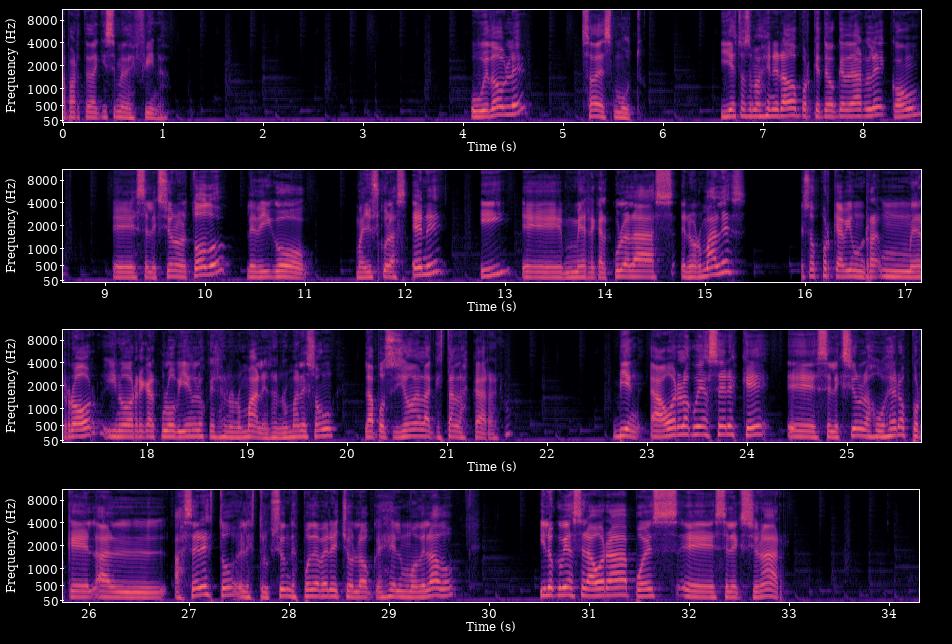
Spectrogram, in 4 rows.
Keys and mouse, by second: 1.8-4.5 middle drag, 2.5 Tab, 4.5 w, 6.1-8.1 middle drag, 8.1 Tab, 9.3 a, 12.0 shift+n, 19.5 middle click, 21.8 middle click, 22.8 Tab, 24.8 Tab, 24.8-26.4 drag, 29.2 middle click, 29.9 Tab, 30.4 shift+middle click, 30.8-32.4 middle drag, 32.4 Tab, 32.4-33.5 right drag, 33.5-34.3 drag.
